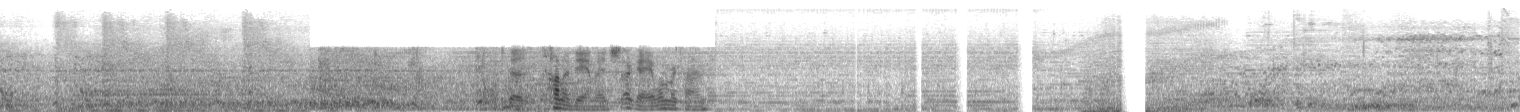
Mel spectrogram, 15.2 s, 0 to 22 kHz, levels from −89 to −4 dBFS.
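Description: From 3.10 to 7.16 s the sound turns dull and boxy, with a level about 5 dB different and a new hiss sitting well below the signal, then clears again. This is likely an input switched to a poorer device, a narrower-band microphone or headset call profile.

Between 8.37 and 9.70 s the audio drags and stutters through eleven brief holds, the longest 116 ms, together about 307 ms. These repeated stalls (stutter) come from packets arriving late, each gap bridged by stretching the last sound, with nothing lost.

At 10.18 s the sound hangs in a fading buzz and then 70 ms of silence, 154 ms in all, and at 11.21 s a longer hold of 253 ms, including 170 ms of silence. Both are call audio freezes: delayed packets likely emptied the jitter buffer, and playback resumed where it stopped.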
